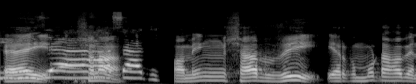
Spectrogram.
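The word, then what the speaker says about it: شَرِّ: ومن شر حاسد এই إذا শোনো, حسد অমিং শাররি এরকম মোটা হবে না, হ্যাঁ, অমিং শাররি, অমিং শাররি, রি, রি হবে না, রি হবে রি।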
